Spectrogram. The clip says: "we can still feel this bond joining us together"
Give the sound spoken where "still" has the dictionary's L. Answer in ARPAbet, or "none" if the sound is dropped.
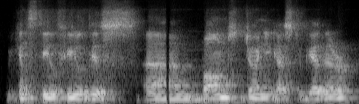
L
